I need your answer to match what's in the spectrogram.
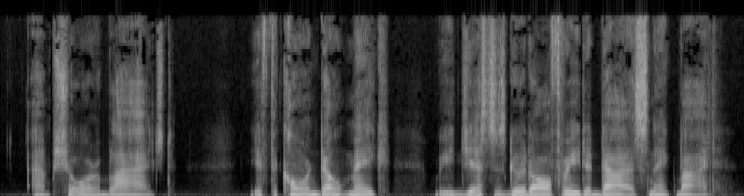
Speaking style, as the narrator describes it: She said meekly

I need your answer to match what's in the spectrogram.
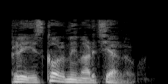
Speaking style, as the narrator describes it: the man said with a light accent

